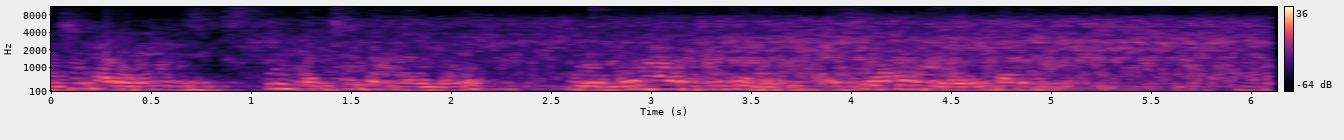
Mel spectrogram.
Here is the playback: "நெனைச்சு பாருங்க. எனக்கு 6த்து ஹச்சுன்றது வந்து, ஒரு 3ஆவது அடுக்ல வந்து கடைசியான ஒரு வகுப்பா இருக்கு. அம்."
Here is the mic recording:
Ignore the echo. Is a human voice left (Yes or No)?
No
